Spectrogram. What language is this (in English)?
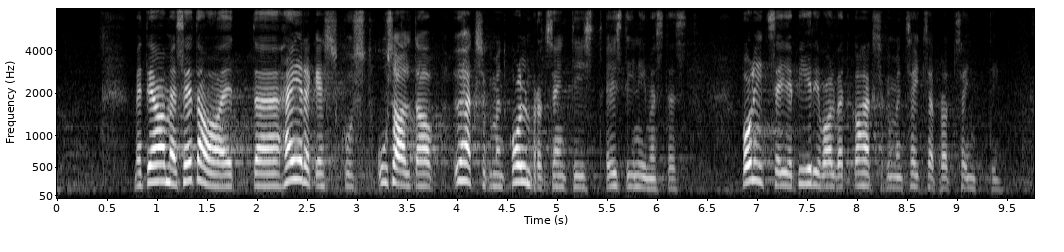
Estonian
